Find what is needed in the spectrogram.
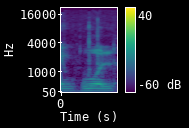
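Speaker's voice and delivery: "wool" with a short oo; regional pronunciation. Shown as a demonstration. Player quoting some regional speakers, "wool" with short oo. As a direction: say "wool" with the vowel of "good". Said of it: "somebody still probably would say".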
